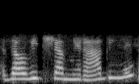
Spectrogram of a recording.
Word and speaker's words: Welwitschia mirabilis: it's the Welwitschia mirabilis, is that correct? – Yeah, Welwitschia mirabilis.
